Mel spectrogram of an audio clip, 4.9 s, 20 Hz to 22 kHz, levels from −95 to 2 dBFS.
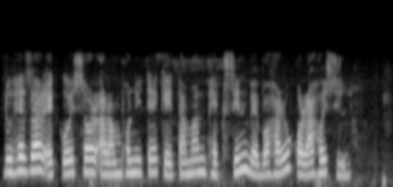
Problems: constant background noise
